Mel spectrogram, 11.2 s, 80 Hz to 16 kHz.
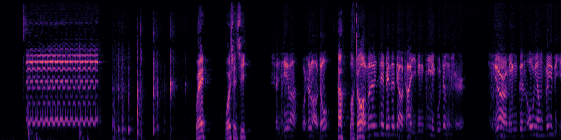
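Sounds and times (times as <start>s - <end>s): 
telephone bell ringing: 0.5s - 2.1s
speech: 3.9s - 11.2s.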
